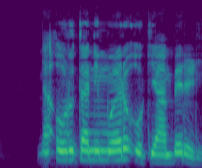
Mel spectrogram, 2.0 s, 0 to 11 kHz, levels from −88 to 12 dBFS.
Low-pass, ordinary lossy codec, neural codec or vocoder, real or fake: none; none; none; real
